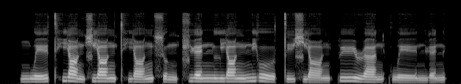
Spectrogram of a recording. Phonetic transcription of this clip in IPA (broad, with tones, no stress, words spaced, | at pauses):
mwe˧˥ɪ̯t̪ʰjɑ˥˩ŋɕjɑ˥ŋt̪ʰjɑ˧˥ŋ sʊ˨˩ŋt͡ɕɥɛ˥n ljɑ˥ŋ n̪jo˥˩ʊ̯ t̪i˧˥ɕjɑ˨˩ŋ py˥ ɻa˥nkwe˨˩ɪ̯n̪ɥɛ˦n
